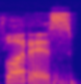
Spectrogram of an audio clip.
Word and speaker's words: Flores: How how did the flurry's name which is pronounced floodis by people in New Mexico usually.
